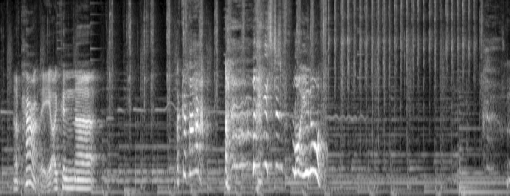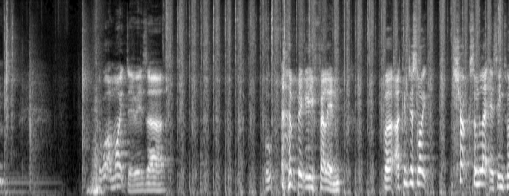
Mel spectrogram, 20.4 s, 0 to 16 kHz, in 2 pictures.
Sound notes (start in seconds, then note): 4.5 laughs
